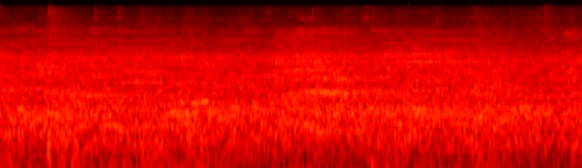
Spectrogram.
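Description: A crowd of people murmurs in a large echoing hall.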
